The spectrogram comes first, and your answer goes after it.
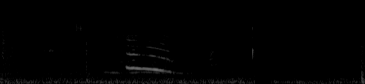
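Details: Alfy the cat begs to go outside in the snow on a cold day, giving one clear harmonic meow that bends slightly downward, with quiet room noise around it.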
